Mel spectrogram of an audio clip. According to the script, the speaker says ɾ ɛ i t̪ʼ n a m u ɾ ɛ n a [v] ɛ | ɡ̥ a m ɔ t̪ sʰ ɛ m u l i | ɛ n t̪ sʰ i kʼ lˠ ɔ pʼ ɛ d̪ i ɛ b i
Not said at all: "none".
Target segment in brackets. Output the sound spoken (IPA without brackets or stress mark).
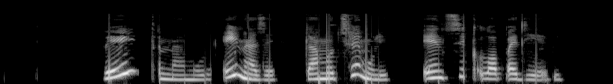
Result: z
